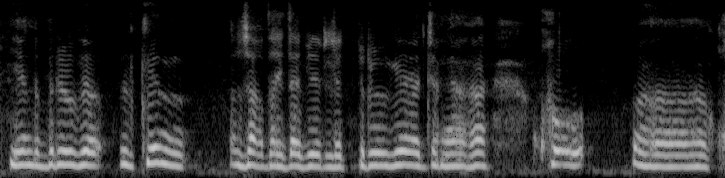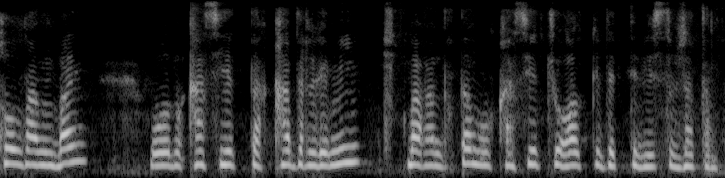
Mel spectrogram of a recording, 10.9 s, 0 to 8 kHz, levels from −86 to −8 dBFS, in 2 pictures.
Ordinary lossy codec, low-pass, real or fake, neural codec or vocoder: none; none; fake; codec, 16 kHz, 4 kbps, FreqCodec, smaller model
